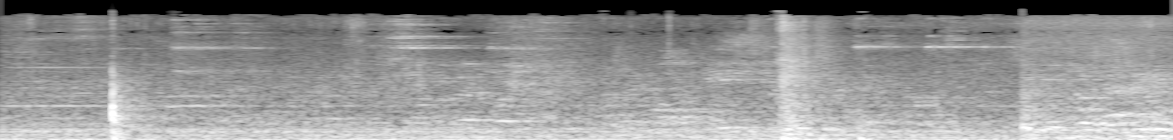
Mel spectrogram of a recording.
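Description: Pieces of roast meat thump down onto a tray.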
